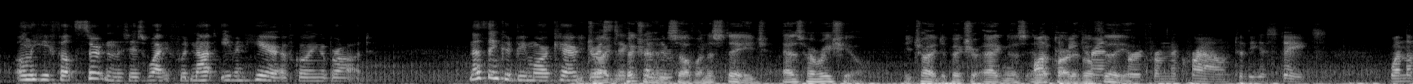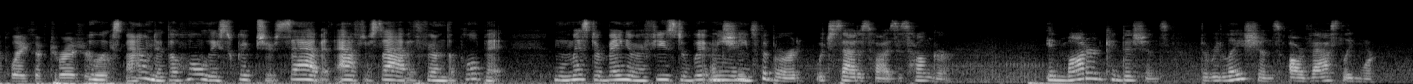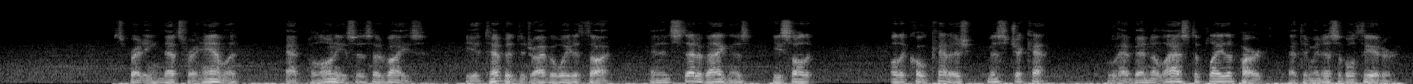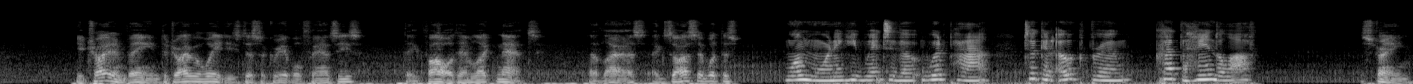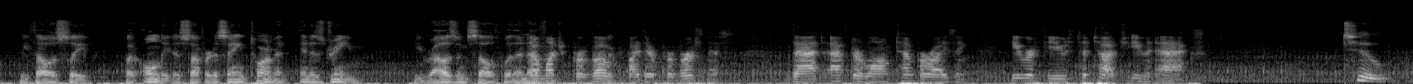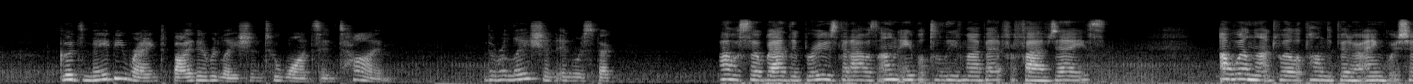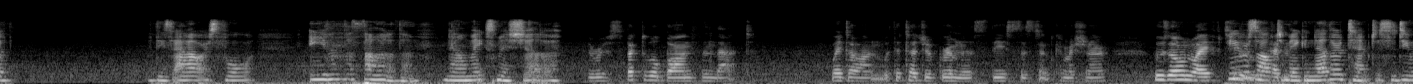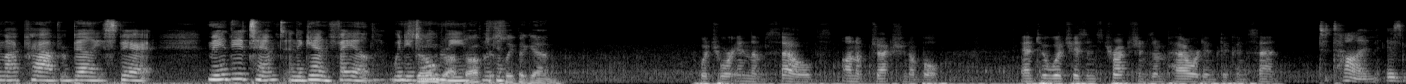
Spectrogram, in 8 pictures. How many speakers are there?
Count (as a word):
five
